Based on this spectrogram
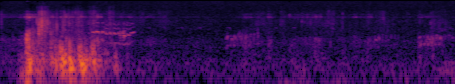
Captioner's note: turkey purring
